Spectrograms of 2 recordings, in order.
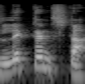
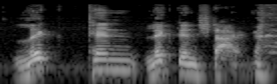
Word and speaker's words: Liechtenstein: There's no K. Liechtenstein.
